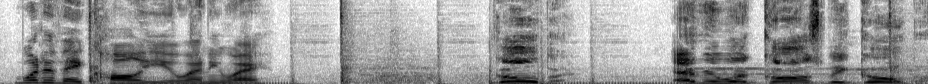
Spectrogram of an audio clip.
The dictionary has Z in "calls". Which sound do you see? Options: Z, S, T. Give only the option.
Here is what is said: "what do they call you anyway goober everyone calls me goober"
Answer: Z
